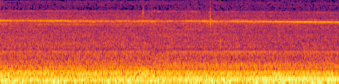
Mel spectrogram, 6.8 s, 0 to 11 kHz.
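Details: Ford 6.7 Powerstroke with MPD compound turbo kit, towing its biggest load yet downhill in second gear at about 35 mph on third of four tunes, no service brakes: a deep, steady low rumble as the exhaust brake seems to hold back harder than stock. Normal exhaust brake operation.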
